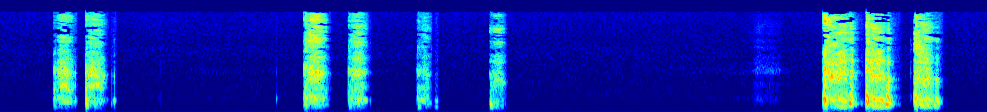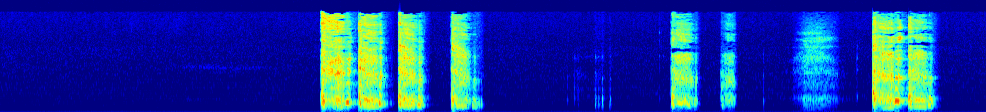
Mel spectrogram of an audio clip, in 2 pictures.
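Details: Deep cough in the morning: repeated bouts of deep, forceful coughing, roughly eighteen coughs over twenty seconds, with quiet pauses between.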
